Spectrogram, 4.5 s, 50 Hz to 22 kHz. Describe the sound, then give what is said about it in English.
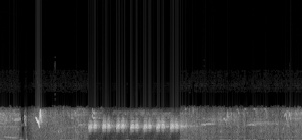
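Birds chirping outdoors during a six-minute bird count, with a quick run of seven or eight evenly spaced high tweets and a few scattered calls, over a steady low rumble of background noise. “Then the technician counts birds for 6 minutes.”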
